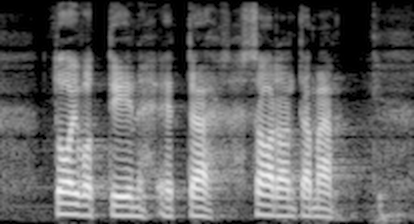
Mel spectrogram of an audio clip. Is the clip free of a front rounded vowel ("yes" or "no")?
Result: yes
